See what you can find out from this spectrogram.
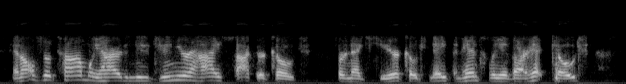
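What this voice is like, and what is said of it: Raspy, allergy-affected voice. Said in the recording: “the more I talk, the more raspy you can hear my voice getting. Those seasonal allergies are kicking in here ... I don't really have the voice for radio”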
